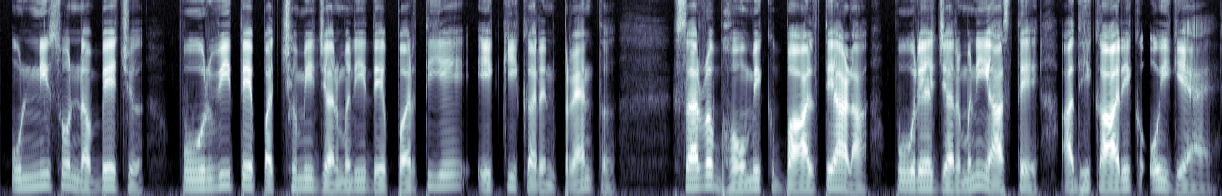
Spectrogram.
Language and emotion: Dogri, neutral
